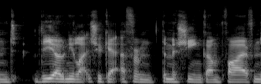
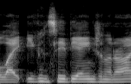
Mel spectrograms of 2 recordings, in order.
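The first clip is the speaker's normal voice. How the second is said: ordinary delivery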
